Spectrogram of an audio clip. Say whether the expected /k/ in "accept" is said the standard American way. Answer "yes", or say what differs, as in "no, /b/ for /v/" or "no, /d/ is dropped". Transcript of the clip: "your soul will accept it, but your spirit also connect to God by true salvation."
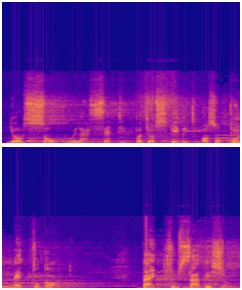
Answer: yes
